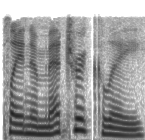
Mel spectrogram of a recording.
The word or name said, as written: planimetrically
